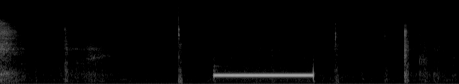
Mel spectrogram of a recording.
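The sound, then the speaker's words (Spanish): Ringback tone of a telephone call being dialed, heard as one steady, medium-pitched electronic tone lasting about a second, with faint clicks before and after. “Listo, está marcando en este momento.”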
